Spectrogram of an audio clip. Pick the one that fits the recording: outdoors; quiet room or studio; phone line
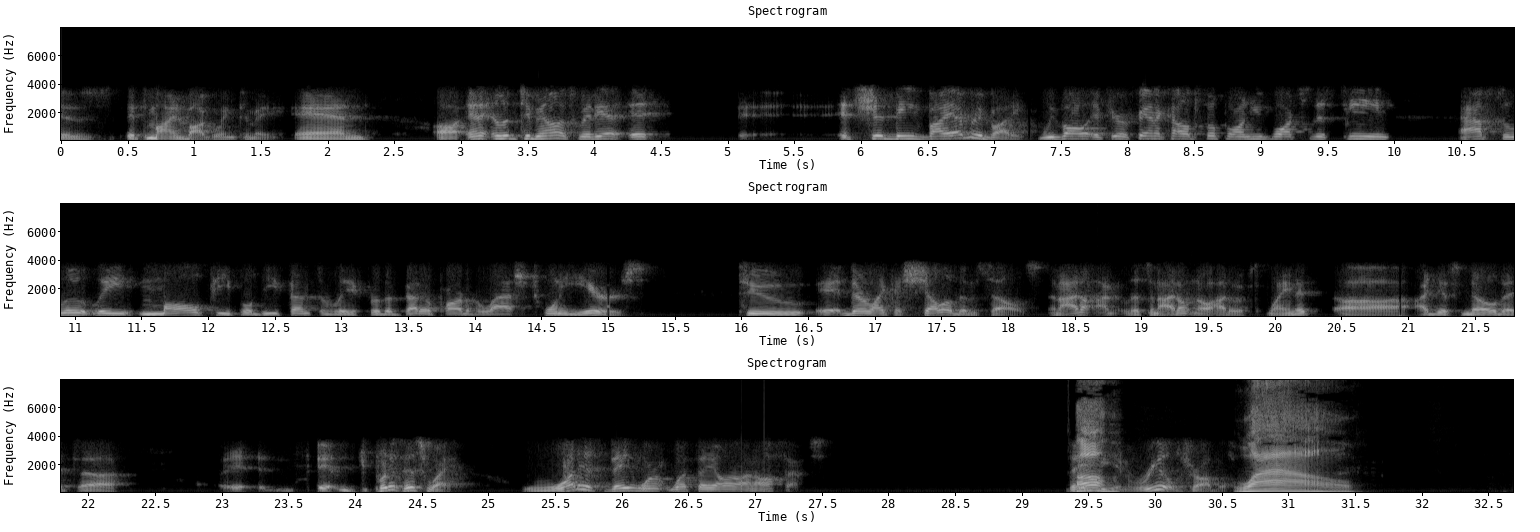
phone line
